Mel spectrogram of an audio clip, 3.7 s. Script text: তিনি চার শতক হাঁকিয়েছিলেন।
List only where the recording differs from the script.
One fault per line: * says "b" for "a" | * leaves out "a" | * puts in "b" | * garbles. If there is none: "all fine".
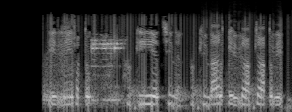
* leaves out "চার"
* garbles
